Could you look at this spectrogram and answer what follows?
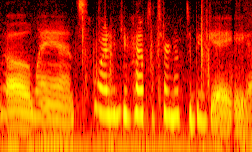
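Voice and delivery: high, soft, wistful pleading; mock lament. Fan to her old boy-band crush, playful mock lament.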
